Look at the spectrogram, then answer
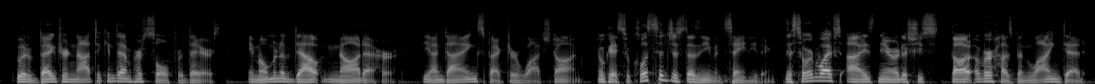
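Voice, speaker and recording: Low-voiced man reacting and reading aloud. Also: no room sound. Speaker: reaction video host. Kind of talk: casual reaction commentary and story read-aloud.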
